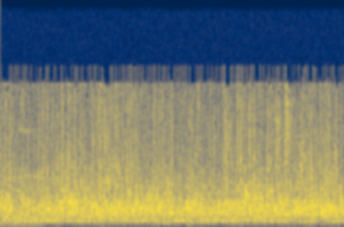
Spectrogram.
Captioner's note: some Applause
